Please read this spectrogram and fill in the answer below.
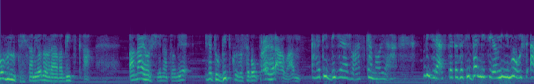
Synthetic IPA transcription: ɔʋnuːt̪ɾisamiɔd̪ɔɦɾaːʋabit̪kʰa̰ | anajɦɔɾʃɪɛnat̪ɔmjɛ | ʒɛt̪uːbit̪kuzɔsɛbɔʊpɾɛɦɾaːʋa̰m | ʔalɛt̪iʋiɦɾaːʒʋlaːskamɔja | ʋiɦɾaːʃpɾɛt̪ɔʒɛsiʋɛʎmisilniːmuʃa

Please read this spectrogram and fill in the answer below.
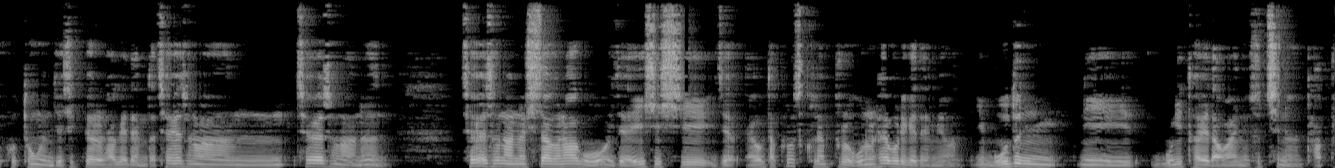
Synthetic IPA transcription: potʰoŋɯnid͡ʑe̞ɕʰik̚p͈jʌɾɯɭɦaɡe̞dwemɲidat͡ɕʰees̬ʰona | t͡ɕʰewe̞s̬ʰonwanɯn | t͡ɕʰewe̞sʰonwanɯɭɕʰid͡ʑaɡɯɭhaɡoid͡ʑe̞ːiɕʰiɕiːd͡ʑe̞euɭtʰapʰɯɾos͈ʰɯ̥kʰɯɾempʰɯɾɯɭonɯɭɦe̞bʌɾiɡe̞dwe̞mjʌnimodɯnimoɲitʰʌe̞nawainnsʰut͡ɕʰinɯntapʰ

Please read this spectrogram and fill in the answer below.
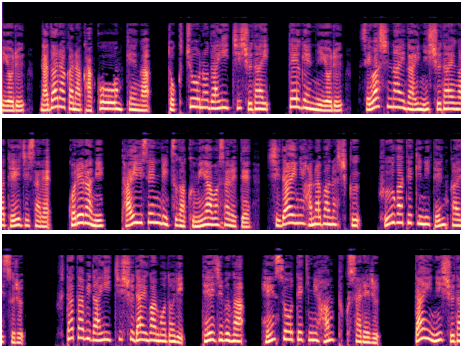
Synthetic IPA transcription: jo̞ɾɯ̟ | nad̪aɾakanakako̞ːõŋke̞ːɡa | t̪o̞kɯ̟̥t͡ɕo̞ːno̞d̪aiːt͡ɕiɕɨd̪ai | t̪e̞ːɡẽ̞ɲ̟ːijo̞ɾɯ̟ | se̞βaɕinaiɡ̪aiɲ̟iɕɨd̪aiɡat̪e̞ːʑisaɾe̞ | ko̞ɾe̞ɾaɲ̟i | t̪ʰaiːsẽ̞ɲʲɾʲit͡sɨɡakɯ̟mʲiaβasaɾe̞t̪e̞ | ɕid̪aiɲ̟ihanabanaɕi̥kɯ̟ | ɸɯːɡat̪e̞kʲiɲ̟it̪ẽ̞ŋkaisɨɾɯ̟ | ɸɯ̟̥t̪at̪abʲid̪aiːt͡ɕiɕɨd̪aiɡamo̞d̪o̞ɾʲi | t̪e̞ːʑibɯ̟ɡa | hẽ̞ɰ̃so̞ːt̪e̞kʲiɲ̟ihãmpɯ̟̥kɯ̟̥saɾe̞ɾɯ̟ | d̪̥aiɲ̟iɕɨd̪a

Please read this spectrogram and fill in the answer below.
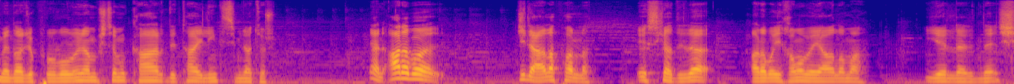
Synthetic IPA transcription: mɛd̪ad͡ʒapʰɾolˠoojnanmɯʃt̪ʰɯmkʰaɾd̪et̪ʰajlʲiɲcsimilʲat̪ʰøɾ̥ | jaːnḭʔaɾaba | d͡ʒilʲaːlˠapʰaɾlˠak̚ | ɛscʲʰiad̪ɯjlˠaː | ɾabajɯxʰamavɛjaːlˠama | jɛɾlʲeɾind̪ɛʃ

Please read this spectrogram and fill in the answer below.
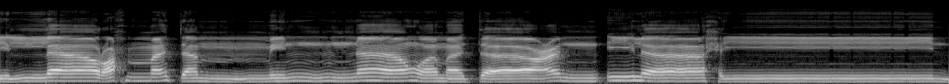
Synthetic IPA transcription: ʔɪlːaːɾˤɑħmat̪ | mɪnːaːwamat̪aːʕanʔɪlaːħi | d̪

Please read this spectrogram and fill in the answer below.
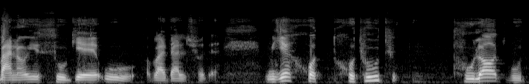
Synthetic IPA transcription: bænɒːjesuːɟeʔuːbæd̪ælʃod̪emiɟexoxot̪ʰuːt̪ʰ | pʰuːlɒːd̪̚buːd̪̥

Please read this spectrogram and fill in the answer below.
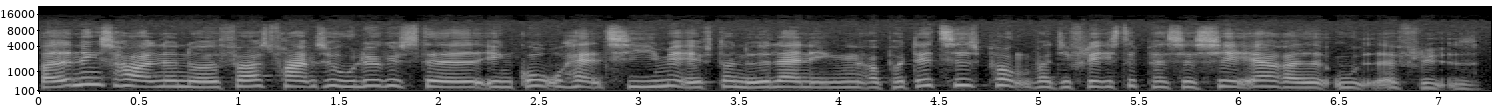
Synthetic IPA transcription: ʁɛð̞ˠne̝ŋsɦɒ̽l̰nənɔ̽ːð̞̩ˠfɶɐsd̥fʁam̰t͡sʰe̝luløɡ̥əsd̥eðð̩ˠe̝nɡ̥o̝̰ːɦæl̰t͡sʰiːməefd̥ɐnøð̞ˠlæne̝ŋn̩ɒ̽pʰɒ̽d̥e̝t͡sʰiðˠsb̥ʰɔ̽ŋ̰d̥ʋɑ̈d̥ifle̝̰ːsd̥əpʰæsæɕe̝̰ːɐʁɛðˠuð̞̰ˠæfly̰ːð̞̩ˠ

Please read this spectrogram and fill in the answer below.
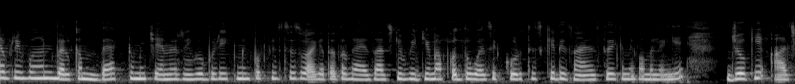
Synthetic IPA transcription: ɛʋɾiʋənʋɛlkə̃mbɛːk̚ʈumit͡ʃɛːnəlɾiʋəbɪʈikmĩpɐfɪɾses̬ʋa̰ːɡɛt̪at̪oɡaːɪzaːd͡ʒkiʋiːɖijomẽaːp̚kod̪oːʋaːsekɔɾt̪ʰɪskeɖɪzaːɪnst̪eeːkʰnekomɪlẽːŋɡeː | d͡ʒoːkiʔa̰ːd͡ʒ

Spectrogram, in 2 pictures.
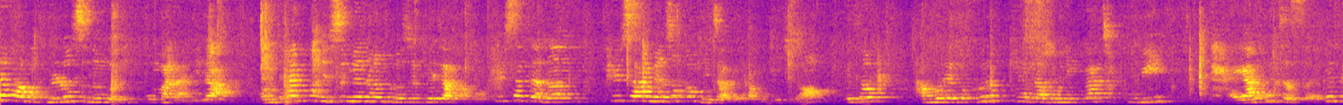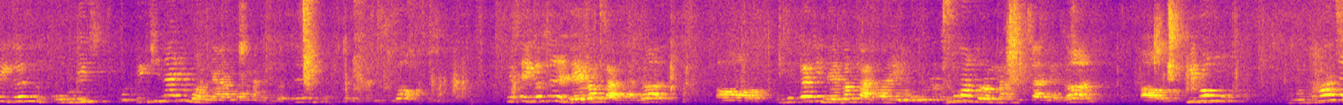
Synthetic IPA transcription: eakʰaɡopuɭːos͈ɯnɯnɡʌɕʰip͈omanaɲiɾa | ʌntʰanpʌnis͈ɯmjʌnɯnkɯɡʌs̬ʰɯɭted͡ʑakʰaɡo̰pʰiɭs͈ad͡ʑanɯn | pʰiɭs͈aɦamjʌnsʰʌk͈ʰaked͡ʑaɡeɾaɡokid͡ʑo̰kɯɾe̞sʰʌ | amuɾe̞dokɯɾʌkʰadaboɲik͈at͡ɕak̚k͈ubitajaŋɦod͡ʑʌs͈ʌjo̰kɯɾe̞s̬ʰʌiɡʌnobid͡ʑoɡiɕʰinaɾimʌɲaɡoɦanɯnɡʌsʰɯɭmokt͈otɯɾinuɡʌːp̚s͈ɯɲida | kɯɾe̞sʰʌiɡʌt͈ɯɾene̞baŋɡasʰanɯn | ʌid͡ʑek͈ad͡ʑine̞baŋɡasʰaejoɡɯɾɯɭnuɦamɯɾʌmanit͡ɕ͈amenʌn | ʌkiboŋ | muntʰad͡ʑ

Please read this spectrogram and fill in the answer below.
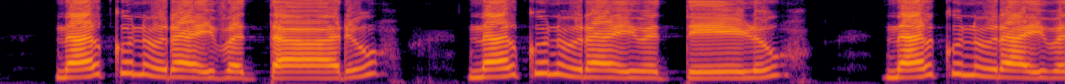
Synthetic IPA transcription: naːlkunuːɾaɐjʋɐt̪ːaːɾu | naːlkunuːɾaɐjʋɐt̪ːeːɭu | naːlkunuːɾaːjʋɐ

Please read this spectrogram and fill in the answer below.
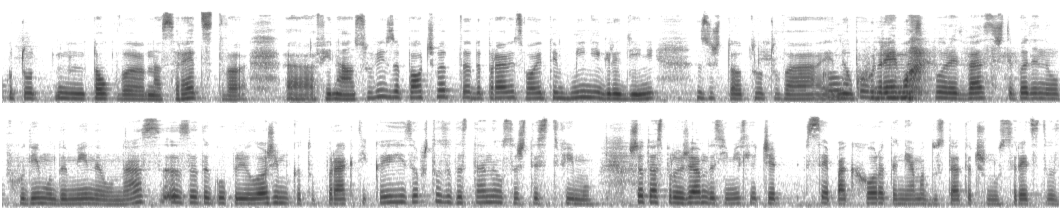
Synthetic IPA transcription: ɔlˠkʊt̪ot̪ɔlˠkʊvənɐsɾɛt̪st̪və | finansovizɐpɔt͡ʃvət̪d̪ɐpɾavʲət̪svɔit̪ɛminʲiɡɾɐd̪ini | zɐʃt̪ɔt̪ot̪ovaɛ̰nɛopxovɾɛmspoɾɛt̪vasʃt̪ɛbɤd̪ɛnɛopxod̪imod̪ɐminɛʊnaszɐd̪ɐɡopɾilˠɔʒimkɐt̪ɔpɾakt̪ikəizɔpʃt̪ʊzɐd̪ɐst̪anɛosəʃt̪ɛst̪vimozʃt̪ɔt̪oʊaspɾod̪ɐlˠʒavəmd̪ɐsimislʲət͡ʃɛ | fsɛpakxɔɾət̪ənʲaməd̪d̪ost̪at̪ət͡ʃnosɾɛt̪st̪və

